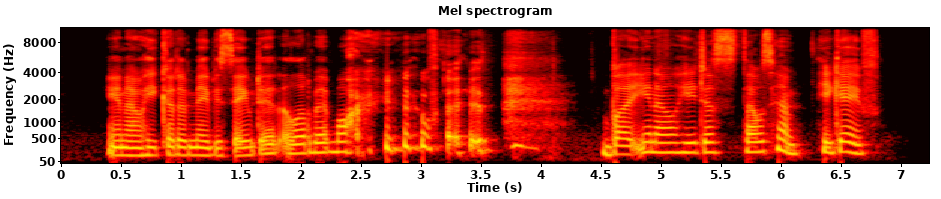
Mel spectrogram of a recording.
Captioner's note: laugh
